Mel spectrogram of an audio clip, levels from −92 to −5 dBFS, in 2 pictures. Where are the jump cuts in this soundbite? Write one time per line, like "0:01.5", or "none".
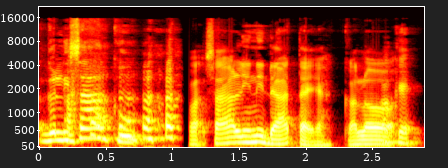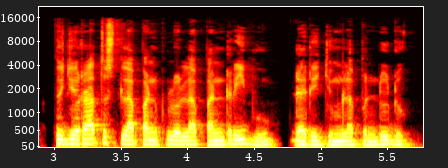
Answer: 0:01.2
0:02.9
0:04.7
